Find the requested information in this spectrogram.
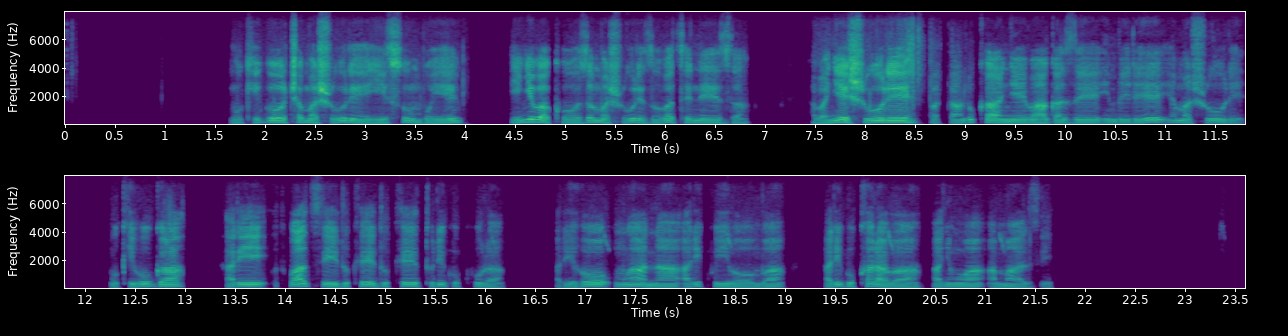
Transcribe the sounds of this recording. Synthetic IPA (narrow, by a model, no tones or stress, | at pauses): mukʰiɡo̞t͡ʃamaʃuːɾe̞jiːsuːmbuje̞ | niɲuβakʰo̞zamaʃuːɾe̞zoːβat͡se̞ne̞ːzaː | βaɲe̞ːʃuːɾe̞βataːndukʰaɲe̞βahaɡaze̞imbe̞ɾe̞jamaʃuːɾe̞ | mukʰiβuɡa | haɾiutwaːt͡sidukʰe̞dukʰe̞tuɾiɡukʰuɾa | haɾiɦo̞umŋaːnaaɾikwiːβo̞ːmbaː | ɾiɡukʰaɾaβaaɲmwaʔamaːzi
